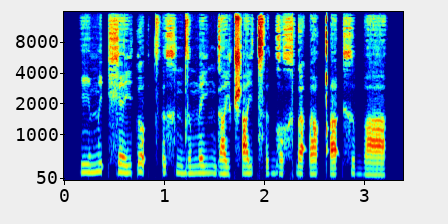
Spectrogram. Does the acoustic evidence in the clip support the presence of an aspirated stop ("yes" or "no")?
no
